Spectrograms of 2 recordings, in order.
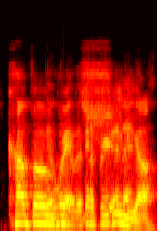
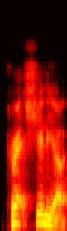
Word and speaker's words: Kvaratskhelia: Kvaratskhelia. Still, might as well leave it. Kvaratskhelia.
